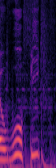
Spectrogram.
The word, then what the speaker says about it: Whoopie: Ben, ça ressemble à Whoopie Goldberg, ça s'écrit W-H-O-O-P-I-E. Donc, comme groupie, mais Whoopie.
